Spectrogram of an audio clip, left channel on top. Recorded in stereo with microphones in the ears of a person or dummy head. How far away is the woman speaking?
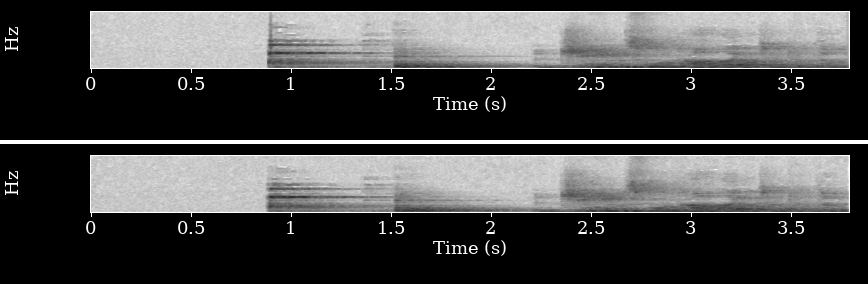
About 1.1 m.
